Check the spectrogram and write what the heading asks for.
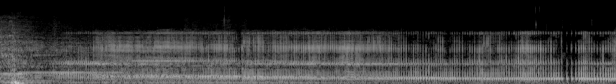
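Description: A long, steady, buzzy drone with its pitch slowly sinking, from the soundtrack of the cartoon parody edit being watched.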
